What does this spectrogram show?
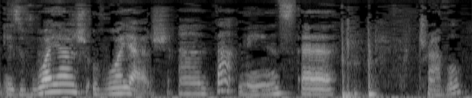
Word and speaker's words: Voyage: Listen to the way that Y, the Y, se prononce. Voyage, voyage. The V-O-Y, voy, voy. It's as if there's a W in there.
